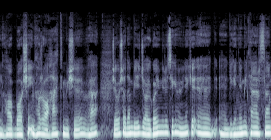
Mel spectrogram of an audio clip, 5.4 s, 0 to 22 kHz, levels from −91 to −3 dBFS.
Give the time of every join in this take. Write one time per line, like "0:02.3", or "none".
0:02.3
